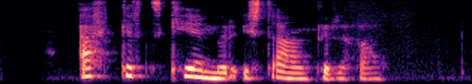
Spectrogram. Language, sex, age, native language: Icelandic, female, 12, Icelandic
